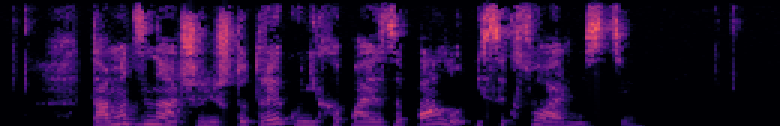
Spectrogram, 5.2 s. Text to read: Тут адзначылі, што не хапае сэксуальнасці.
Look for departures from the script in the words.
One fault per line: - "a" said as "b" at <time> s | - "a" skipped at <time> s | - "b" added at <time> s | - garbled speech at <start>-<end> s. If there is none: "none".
- "Тут" said as "Там" at 0.7 s
- "трэку" added at 1.8 s
- "запалу і" added at 2.6 s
